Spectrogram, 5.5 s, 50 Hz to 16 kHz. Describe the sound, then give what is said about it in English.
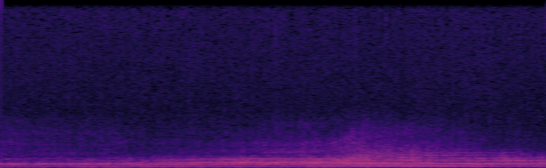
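A pack of 24 race cars roars off the green flag toward turn one at the start of a 150-lap race, engine pitch climbing and overlapping as they accelerate together, loud and steady throughout with no voices. “Off the green flag, 24 cars aim for the groove in turn one.”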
